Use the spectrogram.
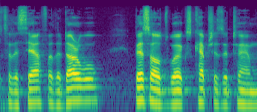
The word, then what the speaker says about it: Dharawal: institutions in McKenzie's thorough which we pronounced durable today warrawari is documented as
